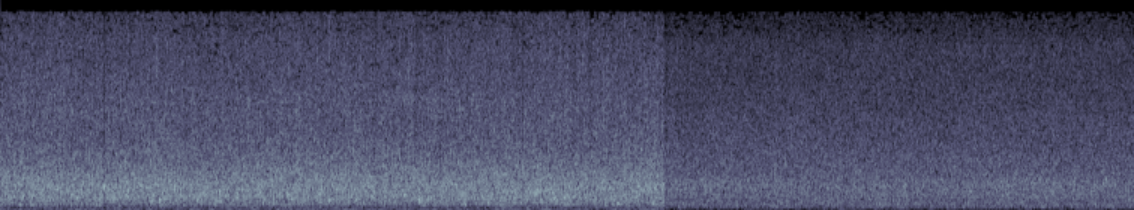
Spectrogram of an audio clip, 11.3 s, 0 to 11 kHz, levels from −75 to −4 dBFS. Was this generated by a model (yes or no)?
no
